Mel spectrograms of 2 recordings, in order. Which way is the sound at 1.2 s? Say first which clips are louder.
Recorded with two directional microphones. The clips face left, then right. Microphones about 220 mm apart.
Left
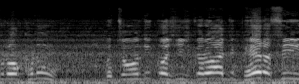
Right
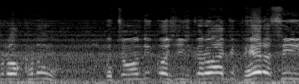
Even; 5° right (ahead or behind).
